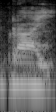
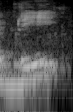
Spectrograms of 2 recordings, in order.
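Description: First: "ব্রাই" with an eye diphthong; BRI read as "brai". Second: "ব্রি" with an ee vowel; BRI read as "bri". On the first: Teacher shows second reading of BRI, eye sound in "ব্রাই". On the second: Teacher shows first reading of BRI, ee sound in "ব্রি". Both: Shown as a demonstration. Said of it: "আই এর উচ্চারণ দুই রকম করব".

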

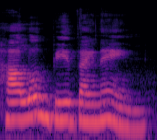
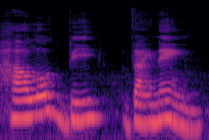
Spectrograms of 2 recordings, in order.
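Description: First: Slow, careful repeat; teacher repeating for students; model line again. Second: Slow, careful pronunciation; teacher modelling for students to repeat; slow model line. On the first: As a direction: say it slowly once more. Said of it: "De novo". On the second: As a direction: read it slowly for echoing. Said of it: "Agora aqui essa parte". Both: Shown as a demonstration.

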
